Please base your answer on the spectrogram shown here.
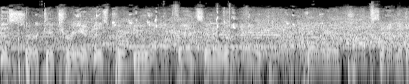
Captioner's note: none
